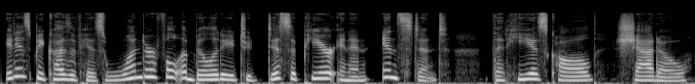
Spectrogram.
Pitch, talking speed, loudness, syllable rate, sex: 230 Hz, 145 wpm, -16 LUFS, 4.8 syllables/s, female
